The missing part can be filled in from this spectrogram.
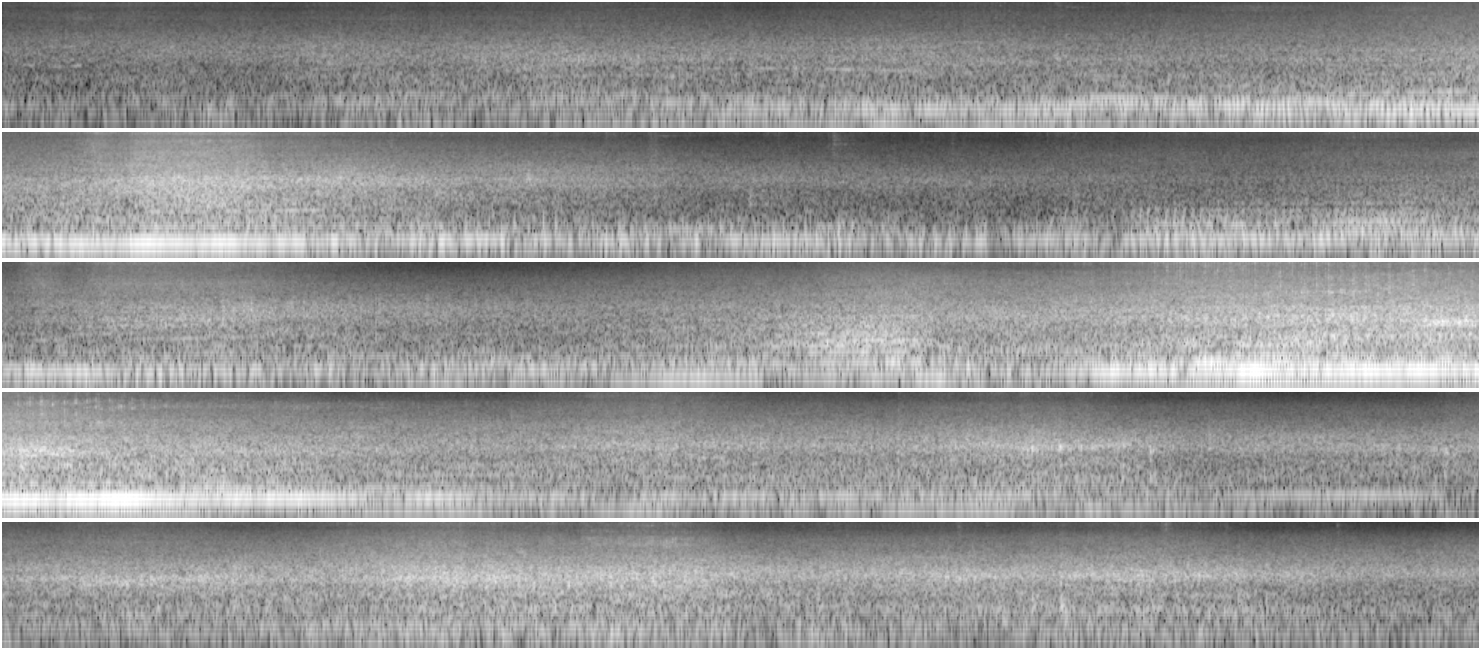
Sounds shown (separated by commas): motorcycle engine accelerating, motorcycle, car wheels rolling, car engine accelerating, people talking, motorcycle engine idling, car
